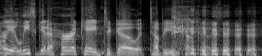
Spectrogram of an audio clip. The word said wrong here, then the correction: Tubby and Coos: Oh, excuse me, Tubby and Coos. Tubby and Coos. I said that wrong.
